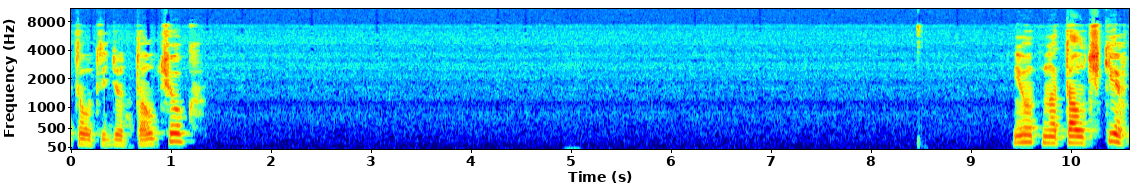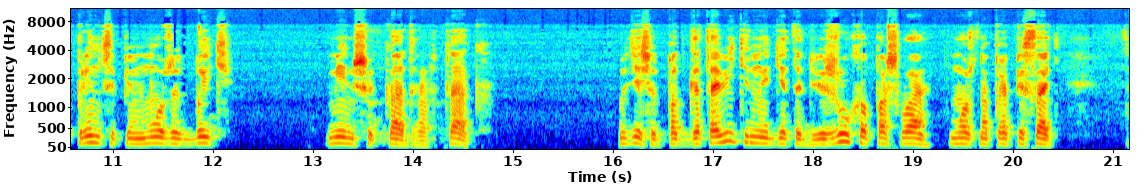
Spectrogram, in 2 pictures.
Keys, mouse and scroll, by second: 11.9 click.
